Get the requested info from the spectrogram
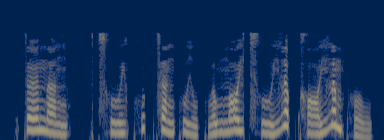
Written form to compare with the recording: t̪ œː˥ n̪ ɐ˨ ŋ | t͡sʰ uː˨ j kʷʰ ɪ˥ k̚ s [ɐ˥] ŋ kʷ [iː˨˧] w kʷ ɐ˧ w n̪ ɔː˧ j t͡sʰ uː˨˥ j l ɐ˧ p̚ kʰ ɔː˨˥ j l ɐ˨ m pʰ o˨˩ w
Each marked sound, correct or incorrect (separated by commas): incorrect, incorrect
